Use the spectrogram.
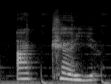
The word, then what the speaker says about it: accueil: Mais il existe aussi le mot accueil où ici on a un E ouvert. Accueil. Parce que c'est la dernière syllabe du mot. Accueil, ouvert. Accueillir, fermé.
